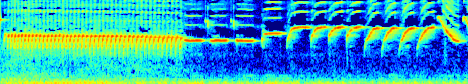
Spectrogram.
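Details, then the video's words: Spanish timbrado canary song used for training: a long metallic trill held near one pitch, then short clipped notes and a run of repeated falling whistled slurs, with faint low hum beneath. "Canary singing for training - Spanish timbrado song"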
